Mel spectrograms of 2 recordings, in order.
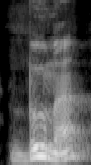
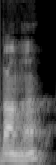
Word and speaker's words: Bhumma: The first group of Devata, the Bhuma or Earth Devas, pronounced as Bhuma, not Bumma, do not have a Bhumma.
